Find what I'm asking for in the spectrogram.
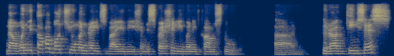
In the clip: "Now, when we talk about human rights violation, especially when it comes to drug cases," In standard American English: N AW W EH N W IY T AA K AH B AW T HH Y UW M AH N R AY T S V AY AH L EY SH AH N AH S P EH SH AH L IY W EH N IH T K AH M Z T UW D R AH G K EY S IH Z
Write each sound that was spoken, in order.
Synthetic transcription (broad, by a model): N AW W EH N W IY T AA K AH B AW T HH Y UW M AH N R AY T S V AY AH L EY SH AH N AH S P EH SH AH L IY W EH N IH T K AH M S T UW D R AH G K EY S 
